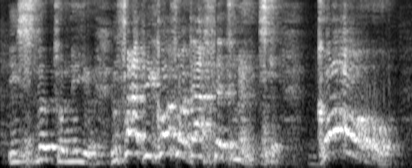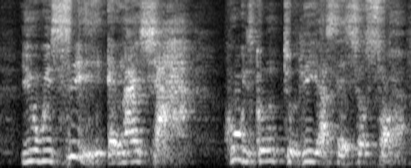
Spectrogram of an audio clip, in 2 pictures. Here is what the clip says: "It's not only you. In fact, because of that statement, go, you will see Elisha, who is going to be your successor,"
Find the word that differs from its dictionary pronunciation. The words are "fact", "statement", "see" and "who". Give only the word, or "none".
fact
